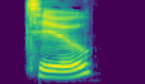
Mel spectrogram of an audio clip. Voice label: Numbers Two, 1 child, girl counting 'two; Talking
